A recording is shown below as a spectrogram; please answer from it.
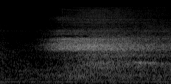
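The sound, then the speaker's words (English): A single long ujjayi breath during a yoga practice: a soft, steady hissing rush through the throat that swells partway in and stays sustained to the end. “Each movement requires a breath to lead the way. It's not just through sun A's and sun salutation B's. It's throughout the whole practice. Ujjayi breath guides you.”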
